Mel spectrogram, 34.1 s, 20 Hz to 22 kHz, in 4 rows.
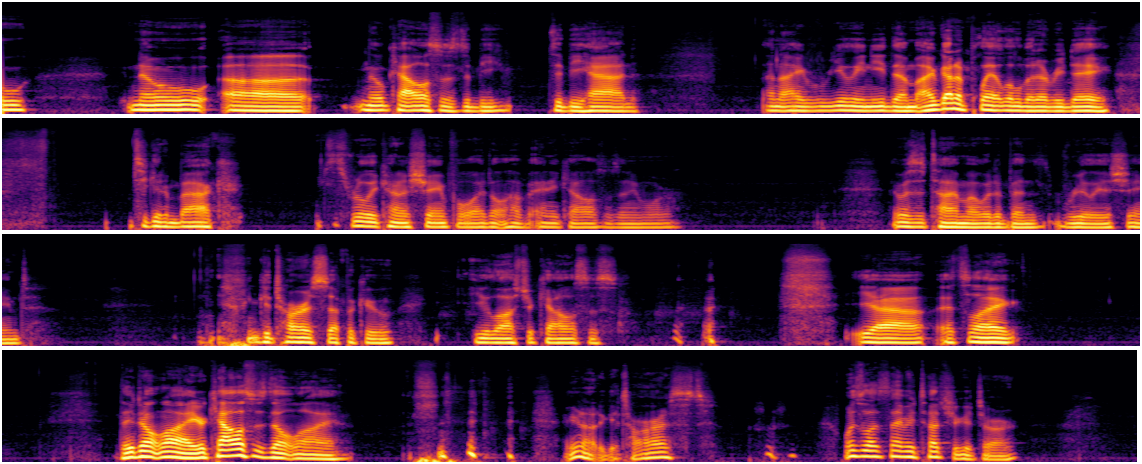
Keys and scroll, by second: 24.5 super+Tab, 26.7 ctrl+c, 27.8 alt+Tab.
